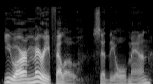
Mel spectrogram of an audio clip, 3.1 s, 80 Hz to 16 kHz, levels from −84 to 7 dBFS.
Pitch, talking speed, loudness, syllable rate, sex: 120 Hz, 175 wpm, -16 LUFS, 4.5 syllables/s, male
